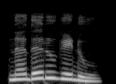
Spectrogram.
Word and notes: ನೆತ್ತರುಗೊಡೆ: Kannada

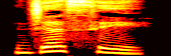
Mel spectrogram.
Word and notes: ಜೈಸು: Kannada

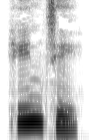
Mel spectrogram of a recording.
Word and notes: ಹಂಚು: Kannada

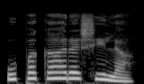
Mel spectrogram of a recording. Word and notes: ಉಪಕಾರಶೀಲೆ: upakāraśile

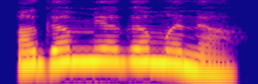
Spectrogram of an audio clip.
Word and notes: ಅಗಮ್ಯಗಮನ: kannada

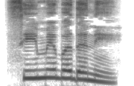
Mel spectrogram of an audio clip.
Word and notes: ಸೀಮೆಬದನೆ: sīme badane

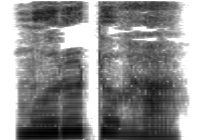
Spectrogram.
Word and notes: ಮುರುಟುಹ: kannada

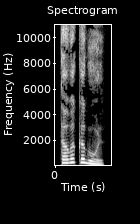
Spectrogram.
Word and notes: ತವಕಗೊಳು: Kannada

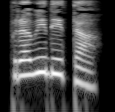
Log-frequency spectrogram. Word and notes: ಪೂರ್ವೋದಿತ: pūrvōdita

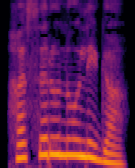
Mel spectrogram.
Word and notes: ಹಸುರುನೂಲಿಗೆ: hasuru nūlige

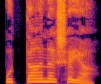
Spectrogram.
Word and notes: ಉತ್ತಾನಶಯ: uttānaśaya

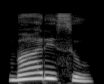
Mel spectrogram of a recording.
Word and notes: ಭೃಶ: Kannada

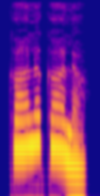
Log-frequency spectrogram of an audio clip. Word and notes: ಕಾಲಕಾಲ: kālakāla

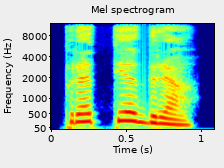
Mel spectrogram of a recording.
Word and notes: ಪ್ರತ್ಯಾಕಾರ: Kannada

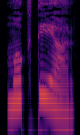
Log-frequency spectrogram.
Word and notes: ಮೊಖ್ತ್ಯಾರ: Kannada

